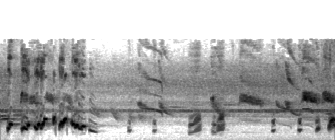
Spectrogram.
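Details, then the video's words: Red-whiskered bulbul fighting song used to train young birds to sing: a loud opening run of fast, rich warbled notes lasting about a second, followed by spaced, softer chirped phrases and a thin steady high tone. "luyện cho chào mào bổi hót"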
